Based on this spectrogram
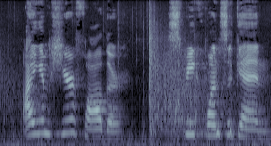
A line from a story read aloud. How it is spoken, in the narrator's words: gasped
